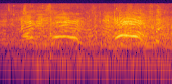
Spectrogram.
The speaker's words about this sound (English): It's a Saturday afternoon in Golden Gate Park, and a handful of kids are taking turns sending a little white stomp rocket into the gray San Francisco sky. It arcs up, then sails back down to this small meadow at the northern edge of the park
